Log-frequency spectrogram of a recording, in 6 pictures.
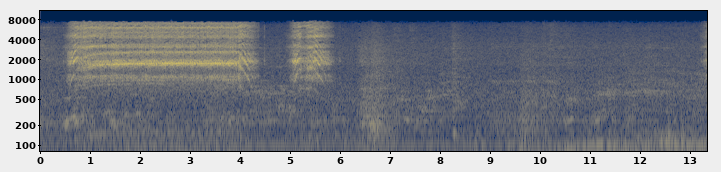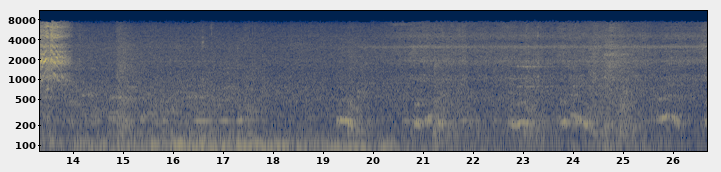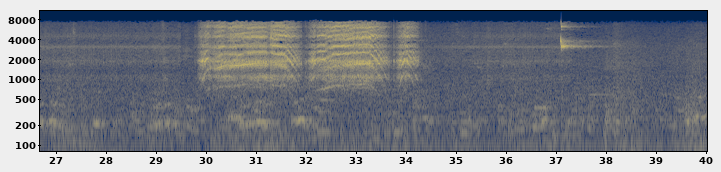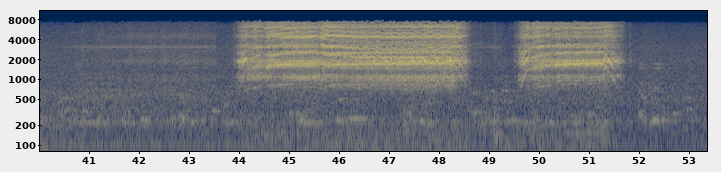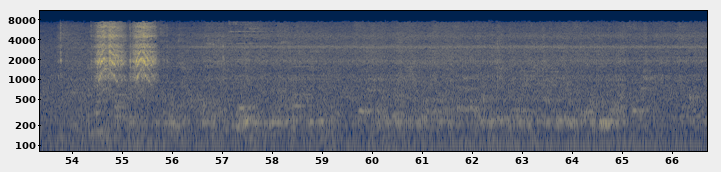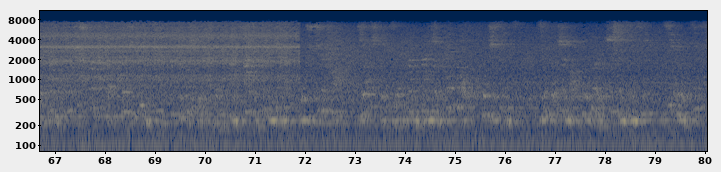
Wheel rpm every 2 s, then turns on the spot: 150, 220, 60, 0, 0, 0, 20, 0, 0, 0, 10, 20, 20, 20, 30, 180, 140, 20, 10, 0, 10, 30, 200, 210, 80, 160, 0, 50, 20, 20, 20, 20, 20, 20, 20, 20, 0, 0, 0, 0.
20-28 34-38 40-42 48-50 56-72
